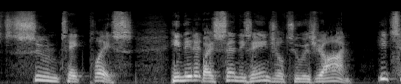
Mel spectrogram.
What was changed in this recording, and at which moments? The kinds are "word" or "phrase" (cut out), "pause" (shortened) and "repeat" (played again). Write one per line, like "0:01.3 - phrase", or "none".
0:02.0 - word
0:02.5 - word
0:03.1 - word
